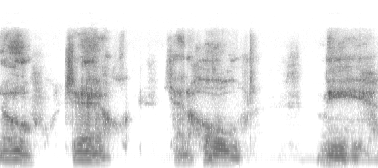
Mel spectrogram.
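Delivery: trembling, hoarse put-on character voice. Reading a story, the Baron speaks as he is led away, trembling raspy voice. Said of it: "The Baron speaks in a trembling, raspy voice".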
